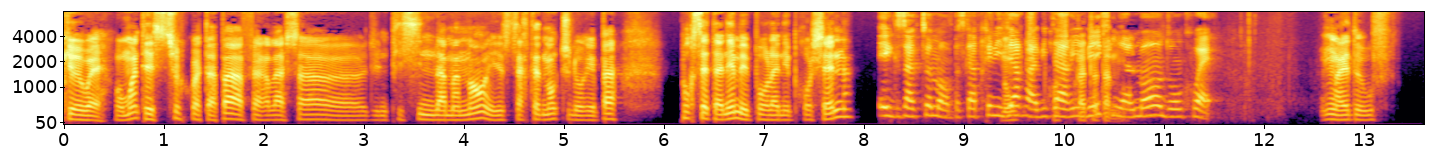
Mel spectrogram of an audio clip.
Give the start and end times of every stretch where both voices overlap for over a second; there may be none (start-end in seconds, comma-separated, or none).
9.4-10.6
